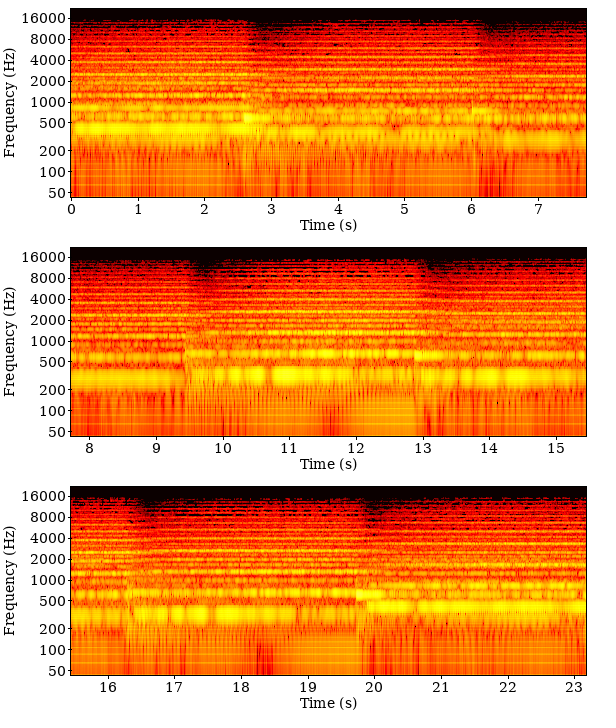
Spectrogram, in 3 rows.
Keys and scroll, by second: 18.9 ctrl+z.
